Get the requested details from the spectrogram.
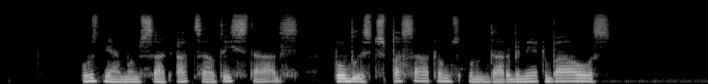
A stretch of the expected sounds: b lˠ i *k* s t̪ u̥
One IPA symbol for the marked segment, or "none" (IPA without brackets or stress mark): none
